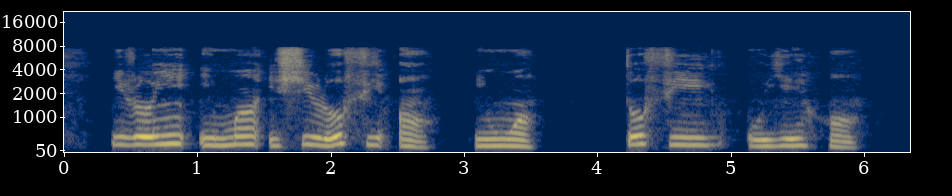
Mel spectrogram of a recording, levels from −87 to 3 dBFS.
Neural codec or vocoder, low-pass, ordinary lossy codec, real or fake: none; none; none; real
